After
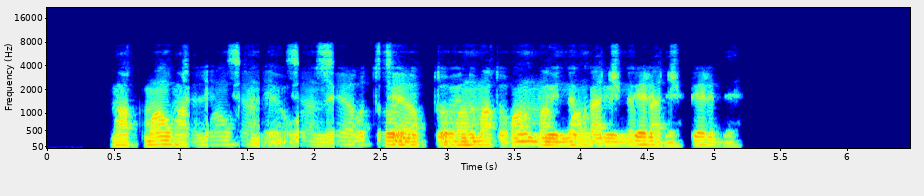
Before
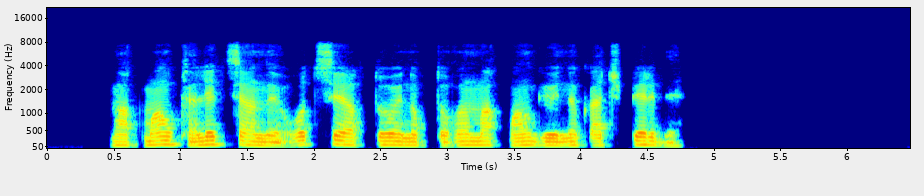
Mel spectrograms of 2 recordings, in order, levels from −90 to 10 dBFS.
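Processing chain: delay 442 ms -3.5 dB; 0.97–2.55 s: slow attack 284 ms

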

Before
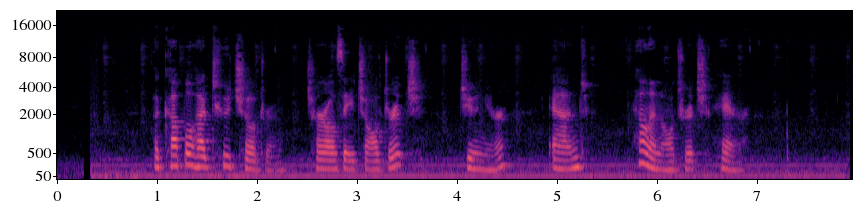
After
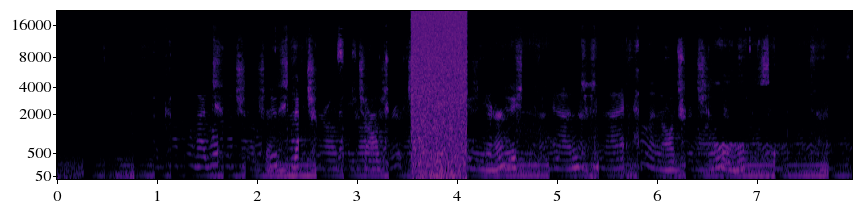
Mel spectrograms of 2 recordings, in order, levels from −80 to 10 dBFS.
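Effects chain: chunks repeated in reverse 483 ms, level -8 dB; compression 16:1, threshold -30 dBFS, peak gain reduction 14 dB; 6.55–7.24 s: spectral selection erased 760–4200 Hz; slow attack 471 ms; pre-emphasis filter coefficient 0.8; band-passed feedback delay 438 ms, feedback 70%, band-pass 830 Hz, level -12 dB; 3.54–4.10 s: word length cut 6-bit, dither triangular; de-hum 174.9 Hz, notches 5; trim +2 dB

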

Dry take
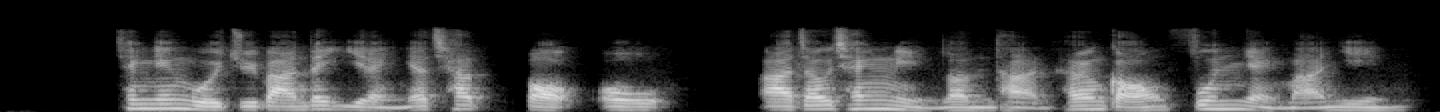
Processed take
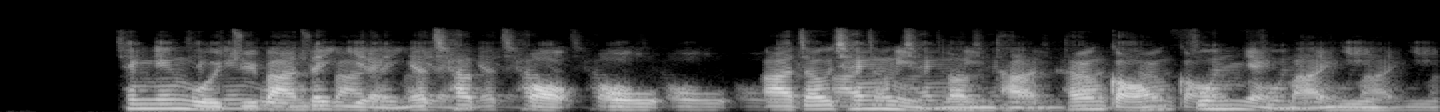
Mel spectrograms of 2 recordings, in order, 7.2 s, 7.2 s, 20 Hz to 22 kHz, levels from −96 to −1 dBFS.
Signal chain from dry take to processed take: treble shelf 4.8 kHz -7 dB; on a send: feedback delay 341 ms, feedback 17%, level -9 dB; on the sum: trim -1.5 dB

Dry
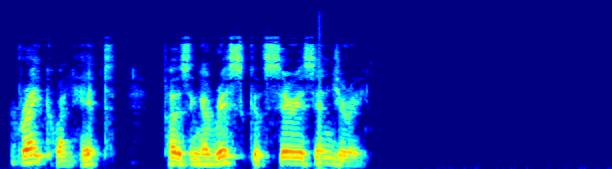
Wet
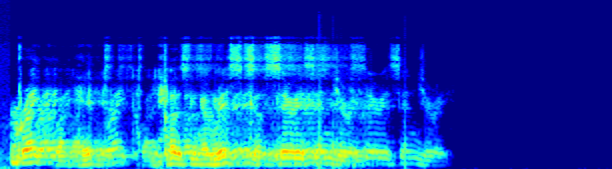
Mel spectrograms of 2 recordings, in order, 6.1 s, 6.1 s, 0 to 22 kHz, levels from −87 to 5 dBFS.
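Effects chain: time-frequency box 4.68–5.28 s, 260–3200 Hz -15 dB; on a send: multi-tap echo 136/164/220/340/855 ms -10/-13/-13/-19/-10.5 dB; on the sum: swell ahead of each attack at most 66 dB/s; trim -7 dB

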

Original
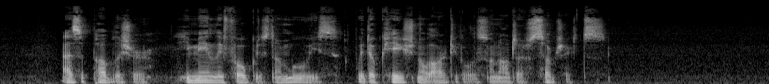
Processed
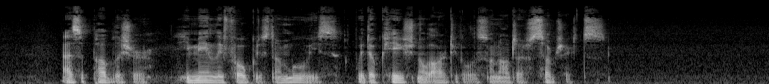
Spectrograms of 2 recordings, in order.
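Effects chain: 3.11–4.89 s: band-stop 1.9 kHz, Q 6.2; trim +1.5 dB

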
